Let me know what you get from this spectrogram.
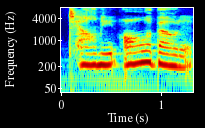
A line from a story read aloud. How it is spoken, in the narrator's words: Maida gasped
